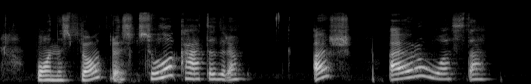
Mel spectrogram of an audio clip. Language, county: Lithuanian, Alytus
